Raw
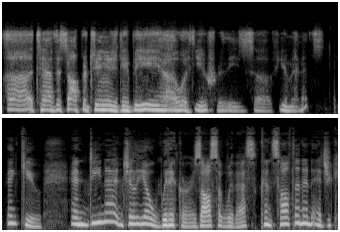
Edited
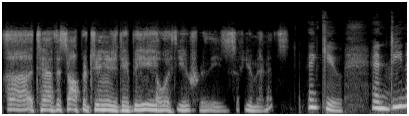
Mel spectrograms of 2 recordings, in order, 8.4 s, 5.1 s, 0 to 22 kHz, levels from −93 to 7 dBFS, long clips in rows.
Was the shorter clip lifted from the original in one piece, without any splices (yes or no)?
no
